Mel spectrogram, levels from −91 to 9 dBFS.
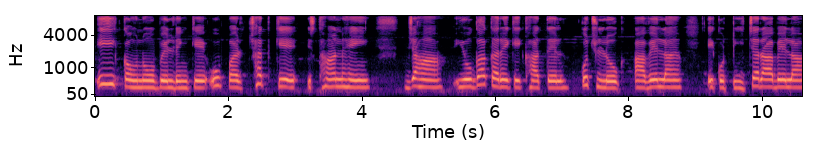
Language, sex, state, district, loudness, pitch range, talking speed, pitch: Bhojpuri, female, Bihar, Gopalganj, -17 LUFS, 220-260 Hz, 105 wpm, 230 Hz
